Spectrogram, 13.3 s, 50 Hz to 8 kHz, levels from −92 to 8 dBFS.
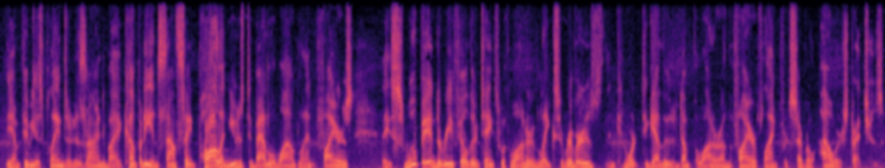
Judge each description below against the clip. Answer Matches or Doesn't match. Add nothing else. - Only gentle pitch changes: Doesn't match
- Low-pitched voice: Matches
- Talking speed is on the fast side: Matches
